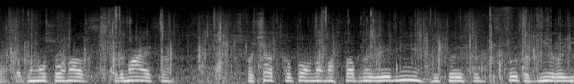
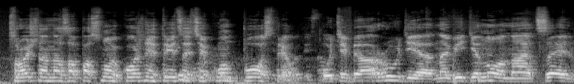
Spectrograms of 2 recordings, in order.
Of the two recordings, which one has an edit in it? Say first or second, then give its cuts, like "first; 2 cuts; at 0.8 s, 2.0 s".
second; 1 cut; at 3.2 s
